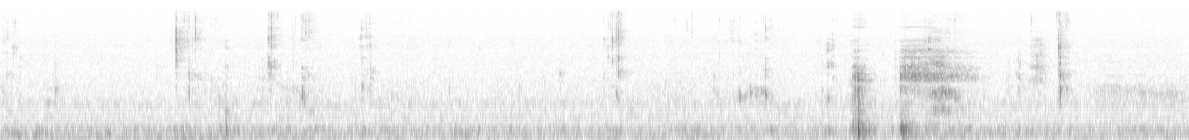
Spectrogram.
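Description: Close-up chewing of hot Cheeto-fried king crab leg: soft wet mouth clicks and smacks, with one louder smack about four seconds in.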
